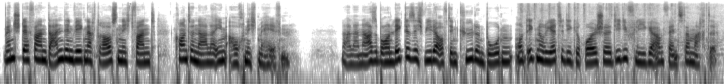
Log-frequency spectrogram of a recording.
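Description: Calm woman reading a children's story. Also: medium pitch, moderate pace, dry recording. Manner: calm, even, clear reading.

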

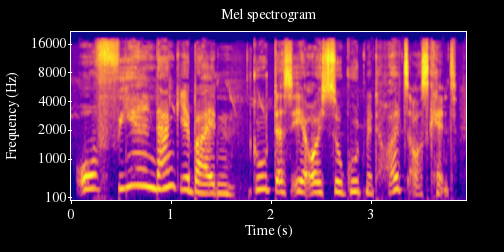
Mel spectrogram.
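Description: A woman's voice: fairly high pitch, lively intonation, normal speed, a little mellow, no echo, voice pushed up. A woman voicing a curious, cheerful young female dog in a children's audio story, talking eagerly.

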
